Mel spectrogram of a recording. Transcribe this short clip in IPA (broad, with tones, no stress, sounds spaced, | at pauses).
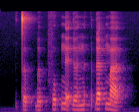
t̪ ə˨˩ p̚ ɓ ə˨˩ p̚ f o˦˥ p̚ n ɛ̰˧˨ ɗ ə˧ n | ɗ a˦˥ t̚ m a˨˩ t̚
